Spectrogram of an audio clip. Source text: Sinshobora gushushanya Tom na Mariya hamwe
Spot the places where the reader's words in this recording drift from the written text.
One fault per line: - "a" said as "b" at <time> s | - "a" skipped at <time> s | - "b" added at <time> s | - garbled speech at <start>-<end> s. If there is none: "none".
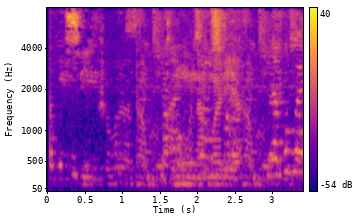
- "gushushanya" said as "hamwe" at 1.2 s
